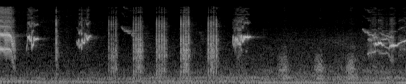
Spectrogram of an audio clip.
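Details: Javan myna song used to lure mynas and starlings: clipped whistles and a string of rasping bursts, then softer notes and a twittering whistled phrase at the end.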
